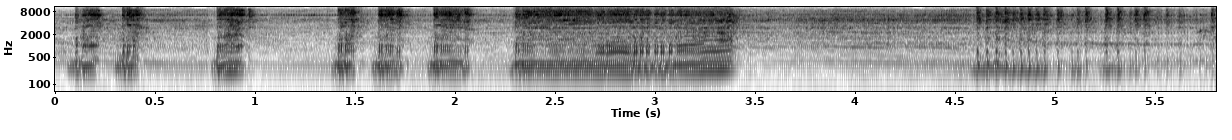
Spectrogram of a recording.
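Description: A dirt bike engine revs hard close by on a trail, with short sharp throttle blips followed by a sustained high-pitched wail during a wheelie, then drops back to a lower buzzing drone.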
